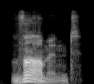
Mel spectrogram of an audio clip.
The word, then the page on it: varmint: British English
